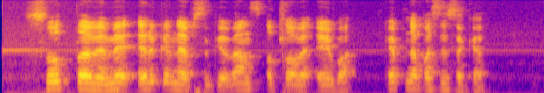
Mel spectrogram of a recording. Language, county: Lithuanian, Kaunas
